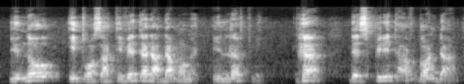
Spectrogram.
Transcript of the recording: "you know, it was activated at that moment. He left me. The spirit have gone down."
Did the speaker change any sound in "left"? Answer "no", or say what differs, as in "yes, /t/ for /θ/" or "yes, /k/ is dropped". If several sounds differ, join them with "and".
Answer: no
